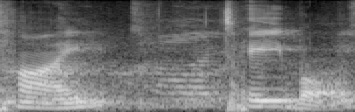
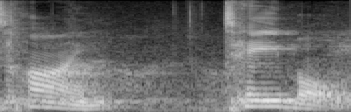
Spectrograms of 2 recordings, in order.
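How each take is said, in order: The two takes are said the same way.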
